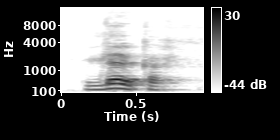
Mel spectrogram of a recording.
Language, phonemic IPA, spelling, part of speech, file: Dutch, /ˈløːkər/, leuker, adjective, Nl-leuker.ogg
- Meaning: comparative degree of leuk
